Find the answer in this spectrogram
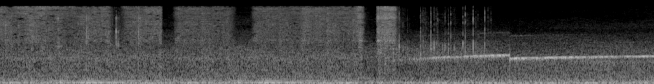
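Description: Aerosol spray-paint can hissing in long bursts with brief breaks, over a low steady hum. About four seconds in, the hiss gives way after a quick run of clicks to a thin, slowly rising tone that drops once and rises again.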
